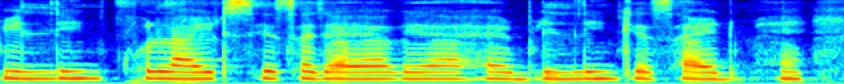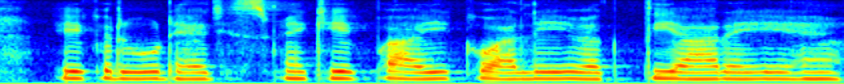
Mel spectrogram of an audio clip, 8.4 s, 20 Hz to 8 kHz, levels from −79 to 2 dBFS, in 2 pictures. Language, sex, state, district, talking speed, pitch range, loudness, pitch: Hindi, female, Jharkhand, Deoghar, 165 wpm, 225-240 Hz, -17 LUFS, 230 Hz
